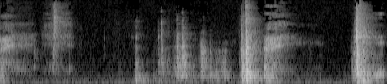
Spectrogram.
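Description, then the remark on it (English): A bolted cellar door with recently fitted bolts being worked open: a series of sharp clacks and scraping thunks at an irregular pace, several bolts drawn back one after another, the last two strikes loudest, with no talking. “Yes, there's the door. If we can get some of this rubble out of the way. Those bolts are recent.”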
